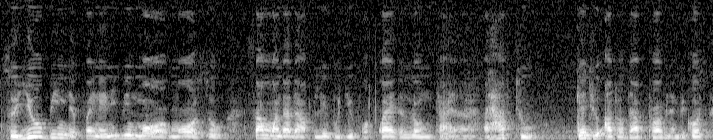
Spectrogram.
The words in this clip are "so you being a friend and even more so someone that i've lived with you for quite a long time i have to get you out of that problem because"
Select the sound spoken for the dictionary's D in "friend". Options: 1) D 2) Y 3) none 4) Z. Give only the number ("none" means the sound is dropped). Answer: 3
